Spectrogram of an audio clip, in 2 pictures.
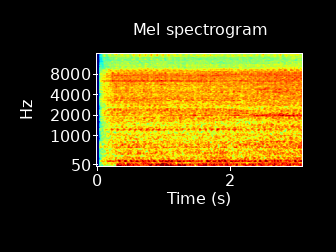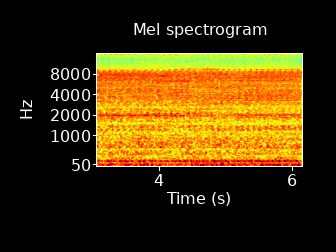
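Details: KIA Picanto 2, 1.0 G3LA three-cylinder, cold idle at about -7°C: busy, rapid tapping over engine note; owner suspects piston knock and asks if overhaul is due, cause unconfirmed.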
